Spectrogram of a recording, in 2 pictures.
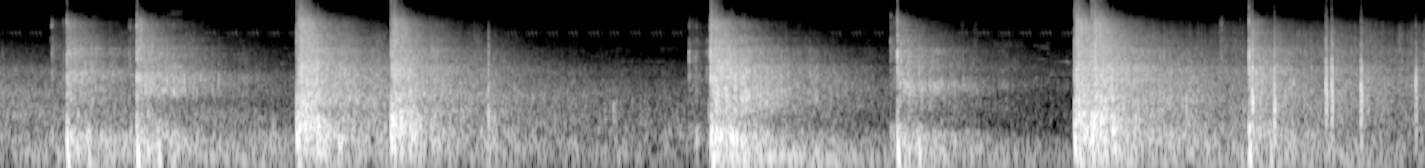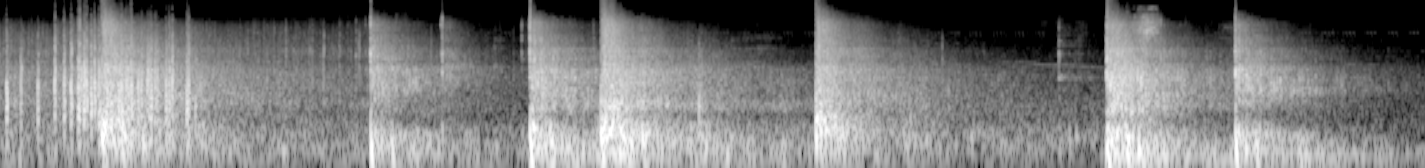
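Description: Aerial fireworks shells bursting close overhead: a heavy bang every one to three seconds, each followed by a long echoing rumble, with a quick run of smaller pops about halfway through.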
